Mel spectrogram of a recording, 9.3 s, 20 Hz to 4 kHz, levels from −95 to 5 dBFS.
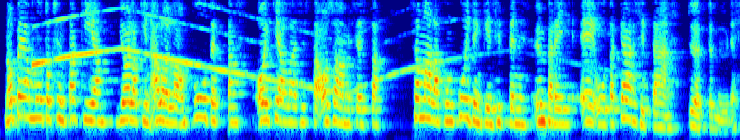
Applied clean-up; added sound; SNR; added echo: classical method WPE with log-MMSE.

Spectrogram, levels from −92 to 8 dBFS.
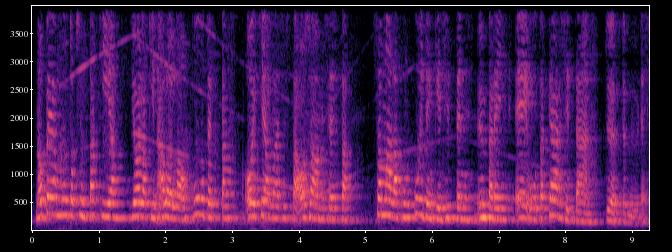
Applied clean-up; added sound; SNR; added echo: neural separator model SepFormer DNS4.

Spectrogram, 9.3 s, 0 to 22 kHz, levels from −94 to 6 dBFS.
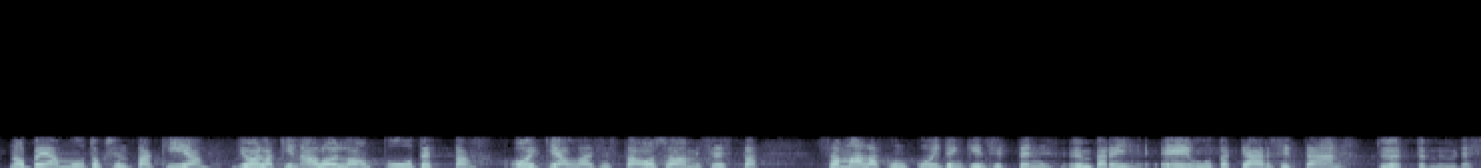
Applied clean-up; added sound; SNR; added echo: none; none; none; none.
